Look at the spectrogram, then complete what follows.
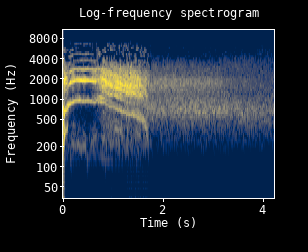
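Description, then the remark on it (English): A crowd of people roars loudly together, imitating a lion, with one strained, rising cry on top at first, then a sustained wash of many voices that slowly fades. “Somebody roar like a lion.”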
